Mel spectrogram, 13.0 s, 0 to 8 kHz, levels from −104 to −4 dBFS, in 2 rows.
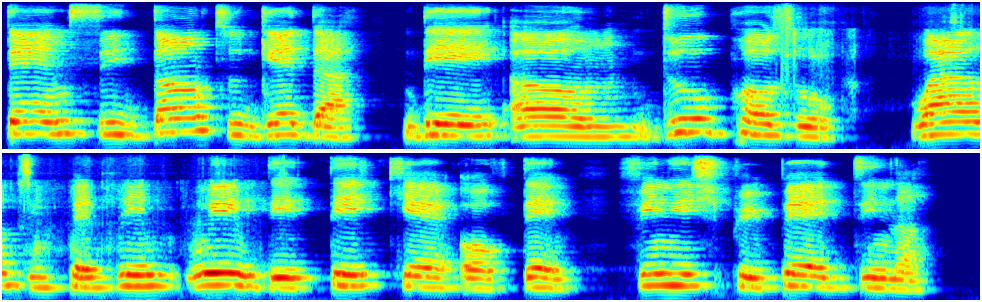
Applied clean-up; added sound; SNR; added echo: neural mask model DeepFilterNet 3.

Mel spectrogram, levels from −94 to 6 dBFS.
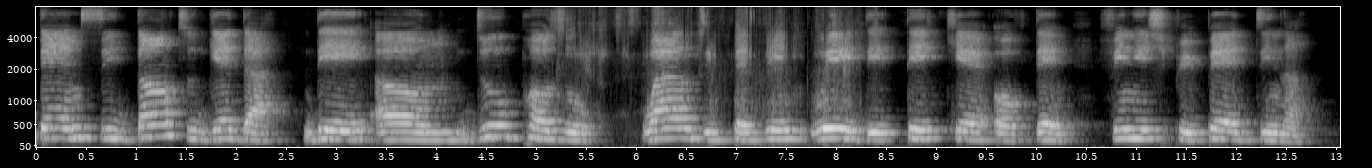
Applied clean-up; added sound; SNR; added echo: neural separator model SepFormer DNS4.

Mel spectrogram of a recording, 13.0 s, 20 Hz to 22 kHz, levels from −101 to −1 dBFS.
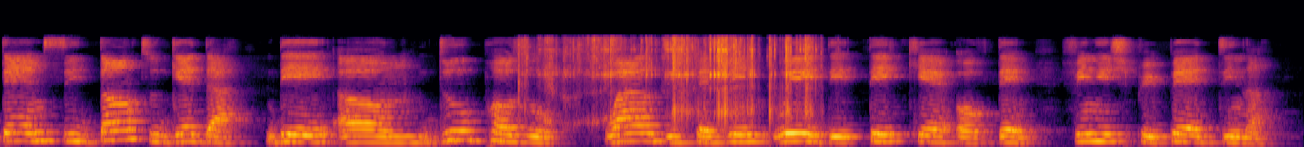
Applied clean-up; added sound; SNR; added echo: none; Coin (dropping) / Glass; 4 dB; reverberation time 0.6 s.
